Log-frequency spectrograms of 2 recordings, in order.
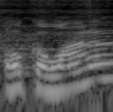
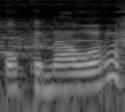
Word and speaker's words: Okinawa: I almost got a different kind, but we really like this Okawana. Is that what it's called? Okinawa. Yeah.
